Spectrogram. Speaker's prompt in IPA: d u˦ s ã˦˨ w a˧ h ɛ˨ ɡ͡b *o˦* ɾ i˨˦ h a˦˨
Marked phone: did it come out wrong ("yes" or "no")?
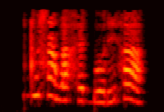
yes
